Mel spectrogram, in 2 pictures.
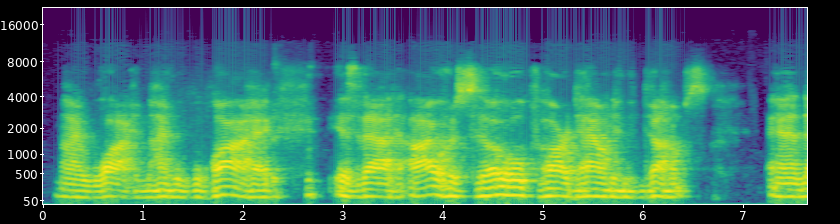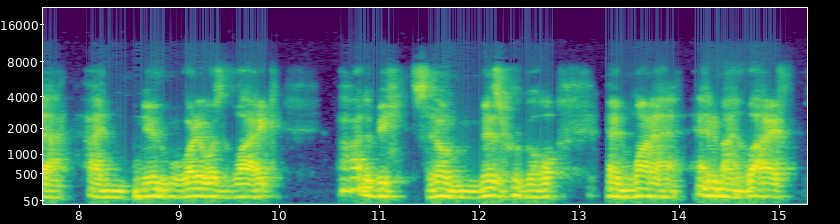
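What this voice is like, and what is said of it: Unusual, impaired voice. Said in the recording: “As you're able to hear, my voice is problematic, and that's from an old injury on my neck ... my voice being unique”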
